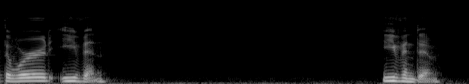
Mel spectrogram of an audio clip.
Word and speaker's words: Evendim: Evendim. Okay, long E. Evendim, not Evendim.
